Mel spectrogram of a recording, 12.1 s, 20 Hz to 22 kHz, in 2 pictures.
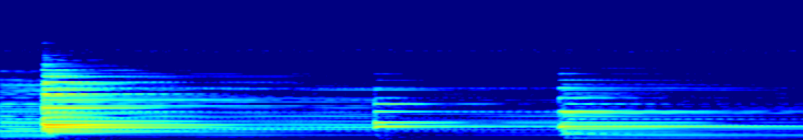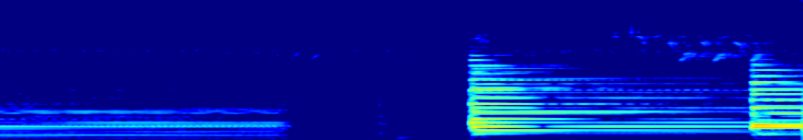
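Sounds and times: piano chords: 0.0s - 8.2s, 9.5s - 12.0s.

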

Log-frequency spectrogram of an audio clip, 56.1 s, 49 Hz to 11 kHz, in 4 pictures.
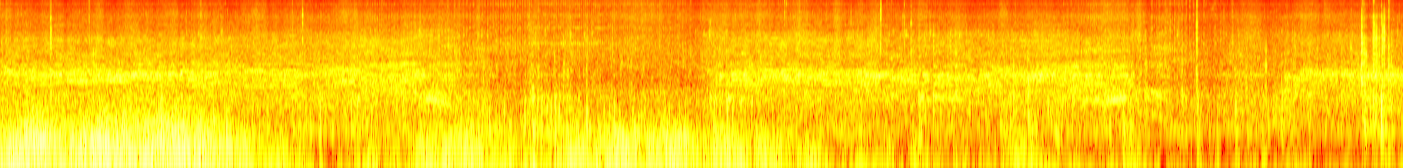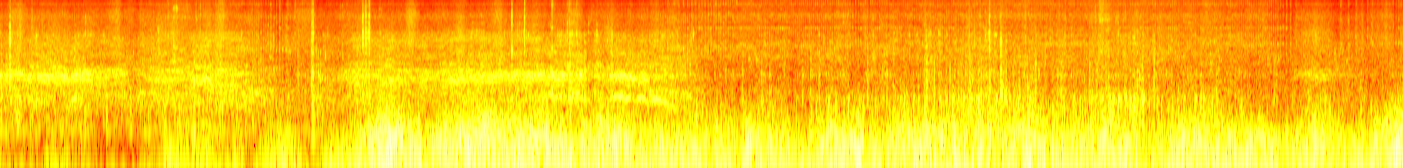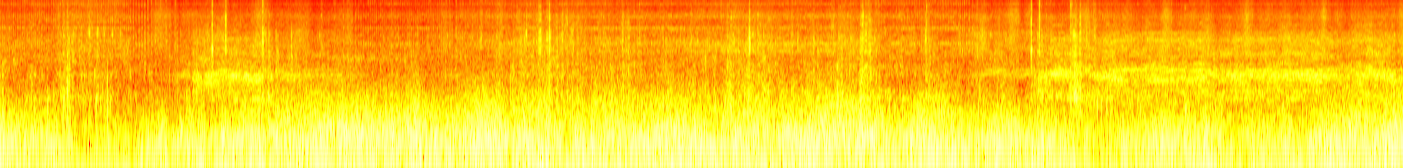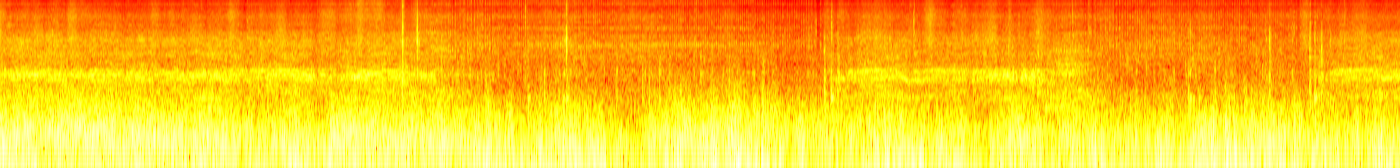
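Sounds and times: wind buffeting microphone: 0.0s - 12.0s, 13.1s - 56.0s
bike knocking and rattling: 0.0s - 56.0s
bike tyres rumbling: 0.0s - 56.0s.

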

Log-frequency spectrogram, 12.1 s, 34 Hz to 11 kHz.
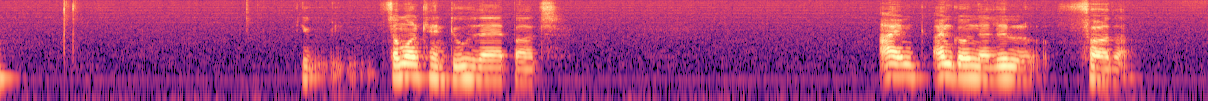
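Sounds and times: low steady hum: 0.0s - 12.0s
faint clicks: 0.6s - 0.8s.

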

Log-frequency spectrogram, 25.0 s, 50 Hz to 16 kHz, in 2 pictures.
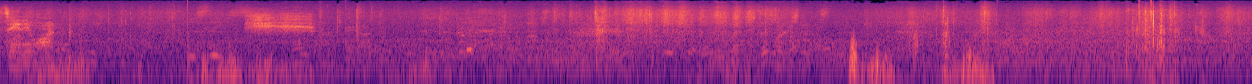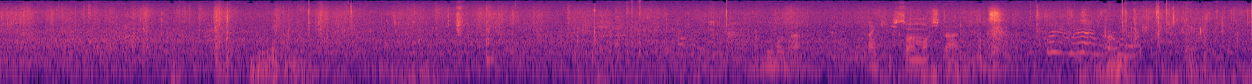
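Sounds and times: rustles and clicks: 3.3s - 8.0s, 9.0s - 19.9s
footsteps on fallen leaves: 9.9s - 19.1s.

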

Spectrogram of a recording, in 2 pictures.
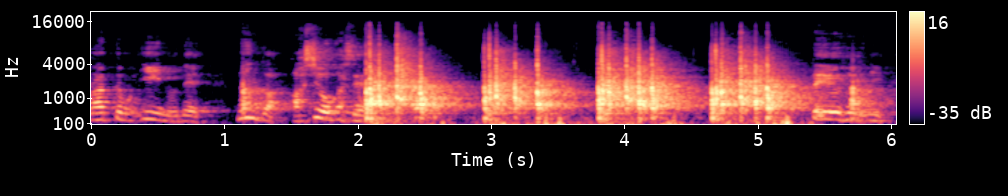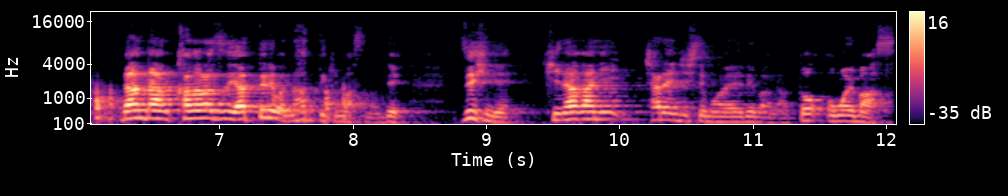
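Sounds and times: tap shoes on wooden board: 1.9s - 6.4s.

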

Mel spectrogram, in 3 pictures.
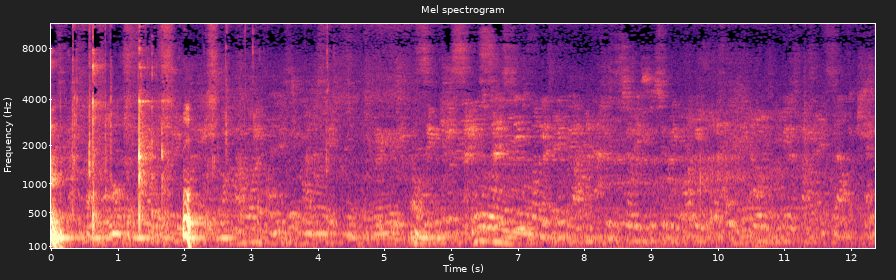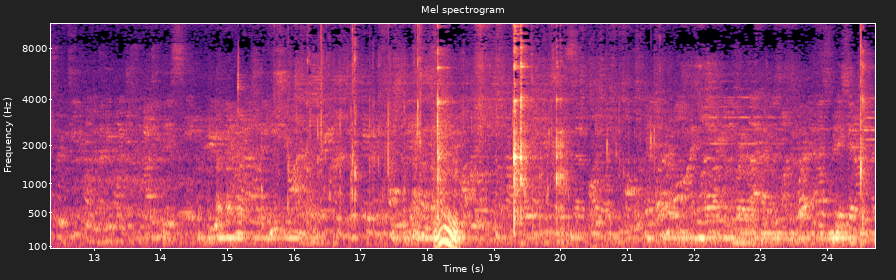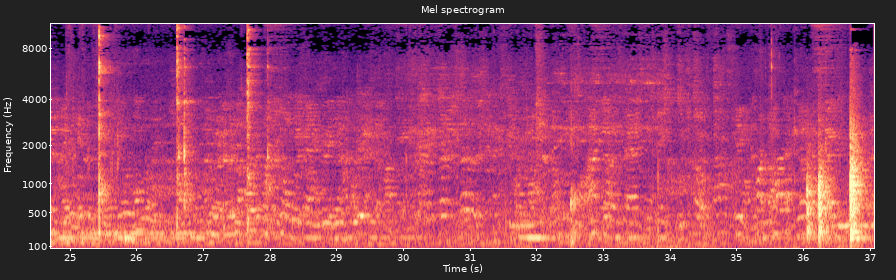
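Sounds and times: cutlery clinking on ceramic bowl: 0.6s - 1.9s.

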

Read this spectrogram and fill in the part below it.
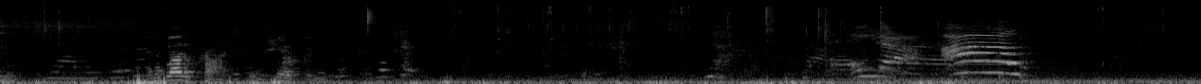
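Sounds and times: faint crackles: 0.0s - 12.0s
wind buffeting microphone: 0.0s - 12.0s.

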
